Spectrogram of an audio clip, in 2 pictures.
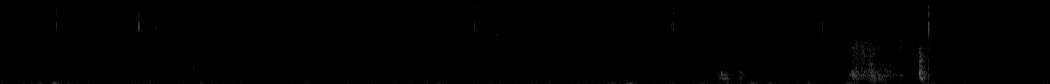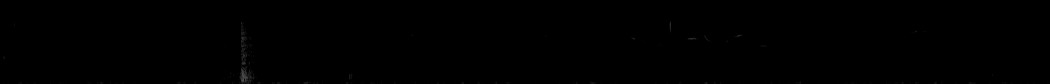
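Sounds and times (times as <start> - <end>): faint clicks: 0.0 - 8.4, 14.0 - 17.6.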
